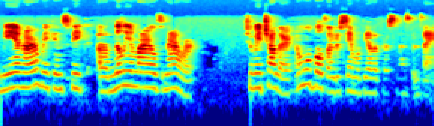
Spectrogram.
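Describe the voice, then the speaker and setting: The speaker keeps a fairly quick pace. Pitch varies in an ordinary way. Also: woman. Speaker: vlogger. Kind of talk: personal vlog. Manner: fast.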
